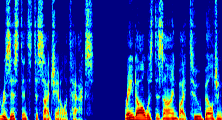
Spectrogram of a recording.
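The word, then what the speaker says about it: Rijndael: In 2001, Rainall pronounced roughly Rainall was selected as the new advanced encryption standard.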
